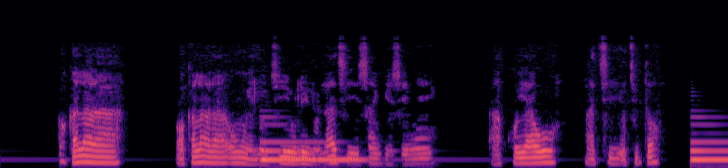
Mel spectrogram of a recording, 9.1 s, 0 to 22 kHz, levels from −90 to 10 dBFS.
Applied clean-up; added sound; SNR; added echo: classical method log-MMSE.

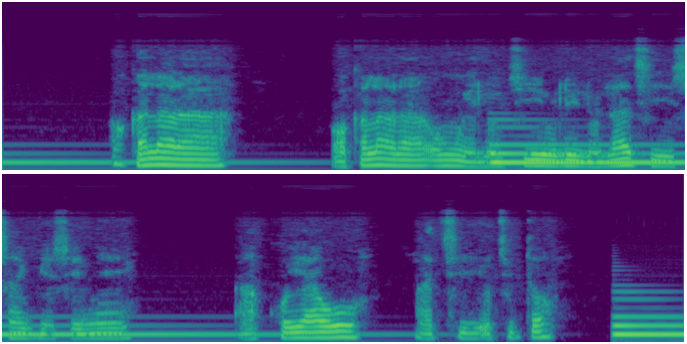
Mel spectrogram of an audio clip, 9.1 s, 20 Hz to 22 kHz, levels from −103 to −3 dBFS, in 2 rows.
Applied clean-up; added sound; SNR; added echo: none; Bass guitar; 3 dB; none.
